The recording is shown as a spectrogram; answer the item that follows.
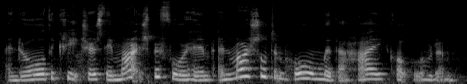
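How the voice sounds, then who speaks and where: A woman reading a children's poem expressively, with a theatrical manner that dips into hushed tones. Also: on the high side, animated, normal speed, husky. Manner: theatrical, dropping into hushed whispers. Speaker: story reader.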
